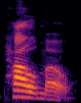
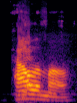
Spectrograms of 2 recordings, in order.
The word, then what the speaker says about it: Palmo: So it's Tanzine Palmo. So Palamo. Is that what I said or we I guess it's no pala. It's just palmo. Palmo. Palmo.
